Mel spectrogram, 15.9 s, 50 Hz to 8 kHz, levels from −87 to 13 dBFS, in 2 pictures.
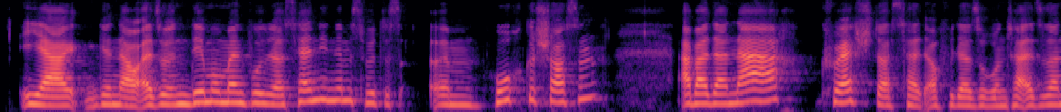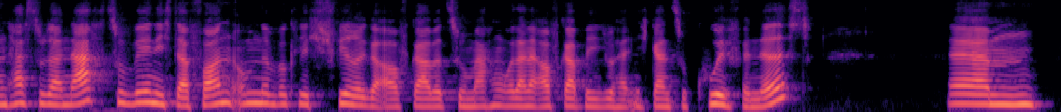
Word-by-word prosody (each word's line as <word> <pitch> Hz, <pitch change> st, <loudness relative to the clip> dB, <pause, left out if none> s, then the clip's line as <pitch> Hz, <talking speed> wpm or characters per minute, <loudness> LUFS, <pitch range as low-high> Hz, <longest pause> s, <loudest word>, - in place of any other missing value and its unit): Ja, 180 Hz, -3 st, +6 dB
genau. 180 Hz, +3 st, +1 dB
Also 185 Hz, +4 st, +3 dB
in 200 Hz, +1 st, +2 dB
dem 240 Hz, +1 st, +4 dB
Moment, 235 Hz, -2 st, +3 dB
wo 225 Hz, -, +2 dB
du 215 Hz, -, +1 dB
das 195 Hz, +1 st, -2 dB
Handy 270 Hz, +3 st, +2 dB
nimmst, 275 Hz, -2 st, -2 dB
wird 220 Hz, -2 st, -4 dB
es, 200 Hz, -, -12 dB, 0.2 s
ähm, 190 Hz, -3 st, -4 dB
hochgeschossen, 275 Hz, +2 st, -1 dB, 0.6 s
aber 215 Hz, 0 st, +5 dB
danach 245 Hz, +7 st, +6 dB, 0.3 s
crasht 245 Hz, -1 st, +1 dB
das 180 Hz, 0 st, -2 dB
halt 175 Hz, -3 st, -2 dB
auch 170 Hz, +2 st, -5 dB
wieder 175 Hz, -2 st, -1 dB
so 170 Hz, +1 st, -6 dB
runter. 170 Hz, +2 st, -3 dB
Also, 175 Hz, +2 st, -1 dB
dann 195 Hz, 0 st, -1 dB
hast 225 Hz, 0 st, -4 dB
du -, -, -3 dB
danach 195 Hz, +7 st, +1 dB
zu 230 Hz, -3 st, -6 dB
wenig 225 Hz, -3 st, 0 dB
davon, 185 Hz, +6 st, 0 dB
um 225 Hz, 0 st, -3 dB
'ne 215 Hz, -2 st, -2 dB
wirklich 205 Hz, 0 st, -8 dB
schwierige 180 Hz, -7 st, -2 dB
Aufgabe 155 Hz, +1 st, -3 dB
zu 160 Hz, +1 st, -10 dB
machen 160 Hz, +2 st, -7 dB
oder 165 Hz, 0 st, -3 dB
'ne 160 Hz, -1 st, -3 dB
Aufgabe, 160 Hz, 0 st, -3 dB
die 155 Hz, -, -8 dB
du 155 Hz, 0 st, -7 dB
halt 150 Hz, 0 st, -9 dB
nicht 155 Hz, -4 st, -13 dB
ganz 155 Hz, -1 st, -4 dB
so 155 Hz, -, -13 dB
cool 205 Hz, -4 st, +3 dB
findest. 165 Hz, -, -2 dB, 1.1 s
Ähm, 200 Hz, -2 st, +2 dB
200 Hz, 190 wpm, -21 LUFS, 170-225 Hz, 1.1 s, Ja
